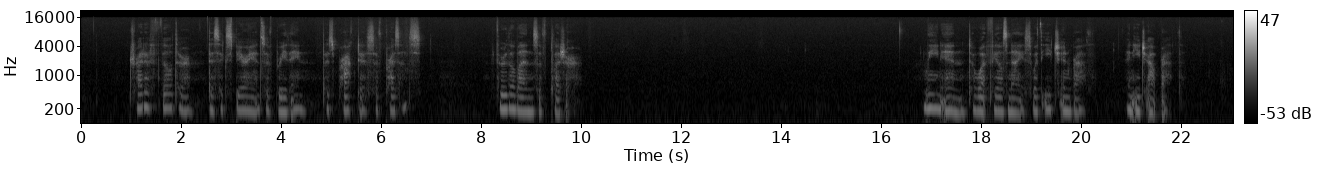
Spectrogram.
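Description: A woman speaks calmly and close, pausing now and then.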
